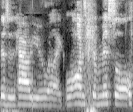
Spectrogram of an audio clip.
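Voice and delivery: put-on Texan accent. Describing a class on the law of war to a friend, mock Texan accent. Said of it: "What accent is that? Is that your Texan".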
